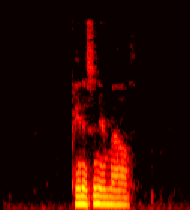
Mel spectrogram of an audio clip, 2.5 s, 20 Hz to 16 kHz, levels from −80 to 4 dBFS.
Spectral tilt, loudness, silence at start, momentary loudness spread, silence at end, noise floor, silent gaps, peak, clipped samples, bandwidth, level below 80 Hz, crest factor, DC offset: -8 dB/octave; -23 LUFS; 0.95 s; 8 LU; 0.8 s; -67 dBFS; none; -8 dBFS; under 0.1%; 11.5 kHz; -56 dBFS; 18 dB; under 0.1%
